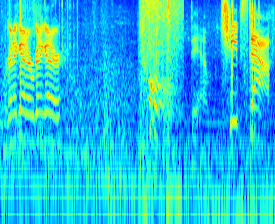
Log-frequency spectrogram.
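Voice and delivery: normal talking voice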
